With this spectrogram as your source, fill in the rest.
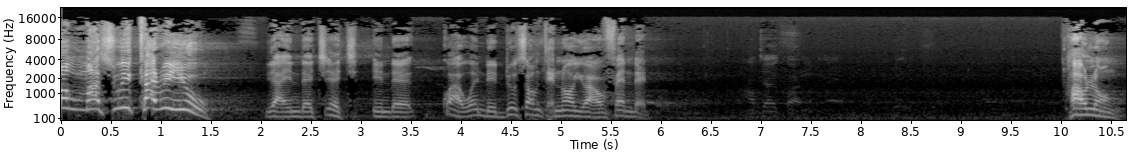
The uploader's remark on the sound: Preached at the Doxa Service 14082022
